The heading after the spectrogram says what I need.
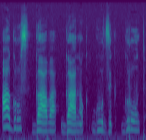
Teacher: і сьогодні вона має тут своє законне 5 місце позначаючи зімкнену проривний дзвінкий приголосний звук ґ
